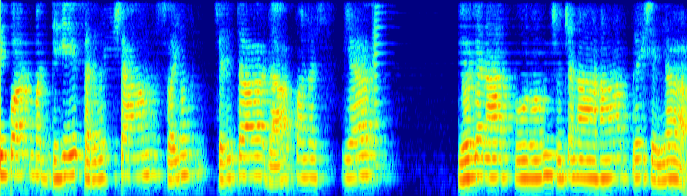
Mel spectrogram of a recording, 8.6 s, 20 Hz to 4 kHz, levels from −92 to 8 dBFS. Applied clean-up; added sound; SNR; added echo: neural mask model DeepFilterNet 3.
